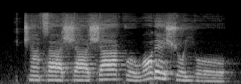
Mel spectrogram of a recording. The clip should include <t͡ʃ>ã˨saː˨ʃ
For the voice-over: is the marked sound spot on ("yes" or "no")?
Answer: yes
